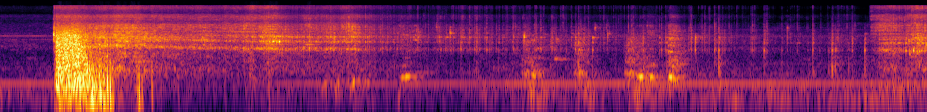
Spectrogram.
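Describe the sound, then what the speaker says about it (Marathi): Water hits a hot pan of tempered mustard seeds and cumin with a sudden loud whoosh and hiss, then settles into a long, steady sizzle with scattered crackles as the spluttering continues. "पाणी टाकूया"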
